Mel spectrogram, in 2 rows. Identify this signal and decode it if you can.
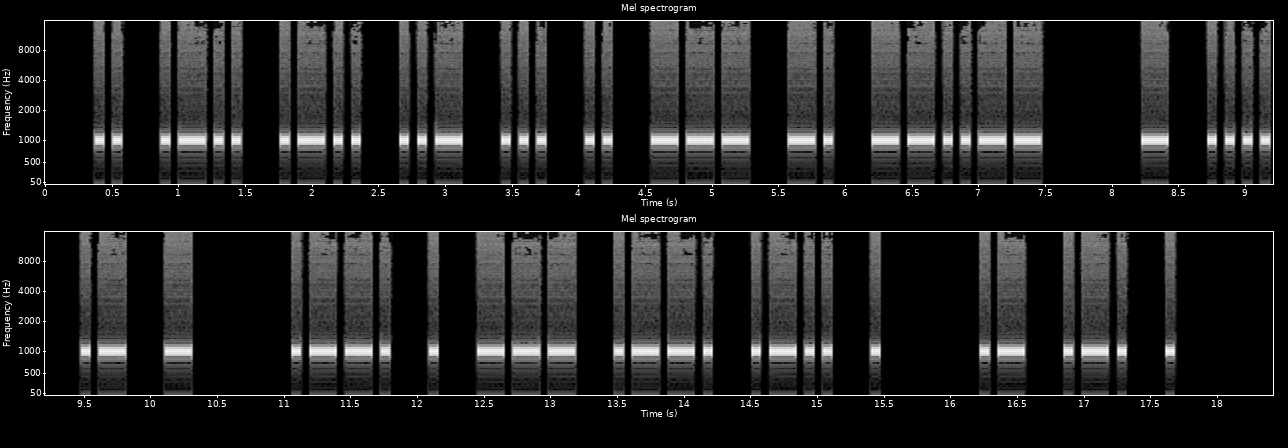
Morse code, heard as a keyed tone, about 18 wpm, spaced as for 15 wpm, 1000 Hz. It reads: ILLUSION, THAT PEOPLE ARE
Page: qotd-at-15-wpm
